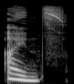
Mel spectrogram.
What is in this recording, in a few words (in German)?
"eins" deutsch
